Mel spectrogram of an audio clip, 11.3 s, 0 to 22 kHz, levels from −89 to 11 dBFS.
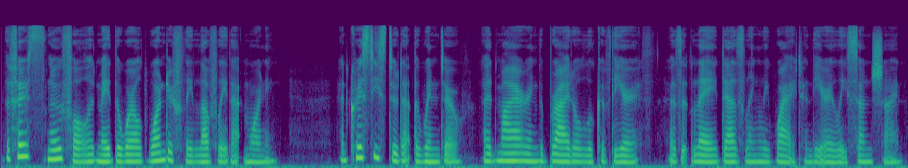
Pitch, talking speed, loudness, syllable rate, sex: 170 Hz, 180 wpm, -19 LUFS, 5.0 syllables/s, female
